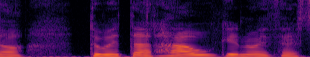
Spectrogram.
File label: "rhawg", Welsh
